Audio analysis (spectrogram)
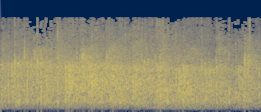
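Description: A room full of people claps together in a sustained, dense round of applause, steady and fairly loud throughout with no voices standing out.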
